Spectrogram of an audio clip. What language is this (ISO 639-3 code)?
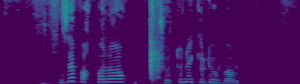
pus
